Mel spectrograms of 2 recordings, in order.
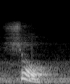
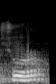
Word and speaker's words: sure: Kemudian Fumio bilang show. Jadi ini cara bacanya bukan sure gitu ya, tapi show gitu ya, show.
